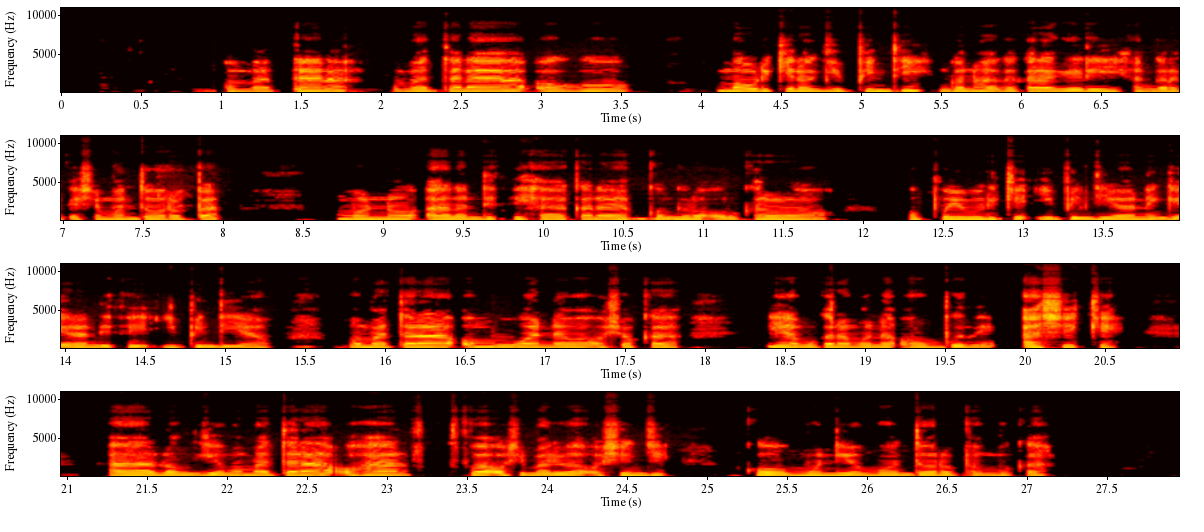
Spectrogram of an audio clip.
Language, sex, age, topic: Oshiwambo, female, 25-35, finance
